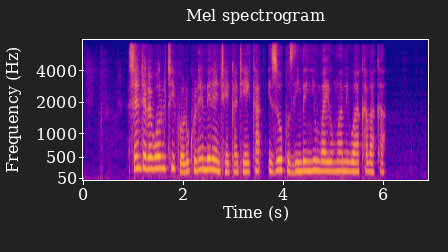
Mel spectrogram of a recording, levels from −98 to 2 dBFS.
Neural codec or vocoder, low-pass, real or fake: codec, 16 kHz in and 24 kHz out, 0.6 kbps, FocalCodec, streaming, 4096 codes; 7.2 kHz; fake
